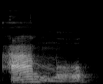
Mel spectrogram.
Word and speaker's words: amo: Por exemplo, a palavra amo. Amo. Todo mundo vai saber o que significa. A pronúncia é aberta porque não se nasaliza.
